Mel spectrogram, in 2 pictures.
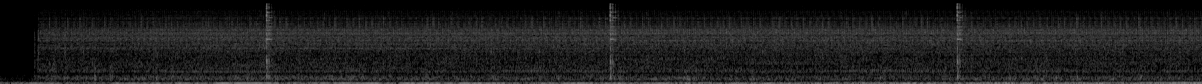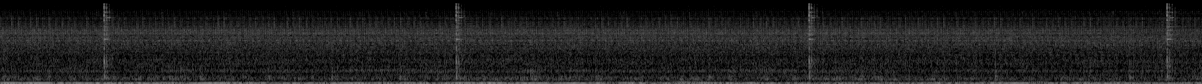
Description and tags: Camera 16mm - Keystone Criterion Deluxe (agudo)
Motor da antiga camera 16mm do Zé Pintor rodando. Som captado na casa dele com microfone AKG C568B posicionado no lado que produz um ruído mais agudo.
16mm, camera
